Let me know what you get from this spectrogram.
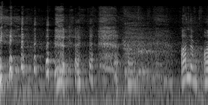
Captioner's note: laughter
